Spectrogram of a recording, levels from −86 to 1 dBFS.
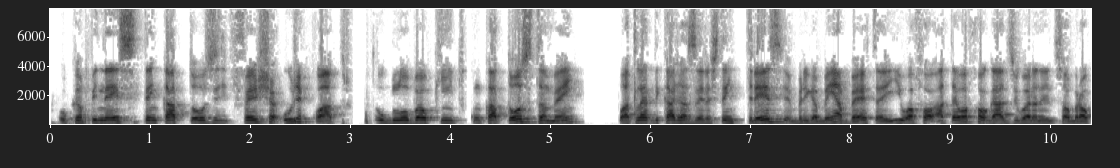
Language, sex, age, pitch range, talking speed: Portuguese, male, 20-39, 135-170 Hz, 190 wpm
